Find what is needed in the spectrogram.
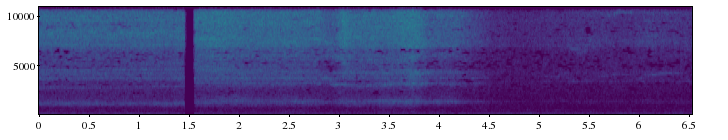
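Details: Professional teeth cleaning by a dental hygienist on a patient with heavy plaque and tartar, possibly scaling for gingival inflammation or full mouth debridement; steady high hiss of water spray and suction with a brief break; ultrasonic scaling.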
